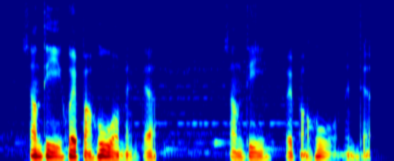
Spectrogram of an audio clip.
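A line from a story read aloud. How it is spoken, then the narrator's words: Soothing murmur. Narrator (Chinese): Mary 喃喃的和不断低声啜泣的女儿说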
